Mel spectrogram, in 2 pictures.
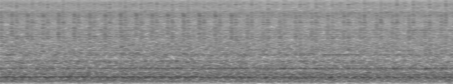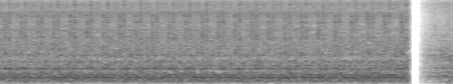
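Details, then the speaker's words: Engine idling after an additive was poured into the oil, following a flush that did not help; a light fast lifter tick about three per second, much quieter than before and almost gone by the end. "ну короче итоги эксперимента так называемого эксперимента промывка двигателя ни к чему не привела как они тарабанили так никто не ляйтера банят залил присадку мы услышали стук конечно гораздо меньше под конец уже почти исчезал"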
